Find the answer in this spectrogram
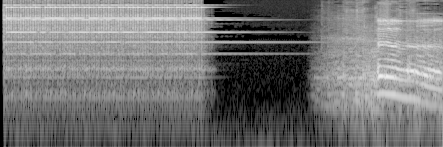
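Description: A telephone bell rings steadily for about two seconds, then stops, its ring fading out over the next second. Near the end, a new sound swells up.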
